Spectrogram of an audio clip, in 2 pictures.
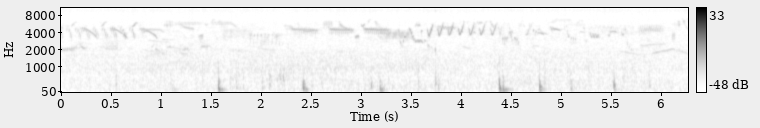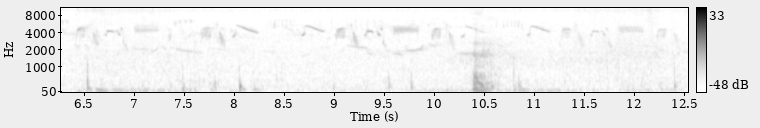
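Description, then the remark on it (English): A skylark pours out a continuous, rapid stream of high chirping and trilling notes, while low thumps of footsteps or handling knock underneath. “That's skylark.”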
